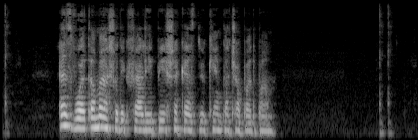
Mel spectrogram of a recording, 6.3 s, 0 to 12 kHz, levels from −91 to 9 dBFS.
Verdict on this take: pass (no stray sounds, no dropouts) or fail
pass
